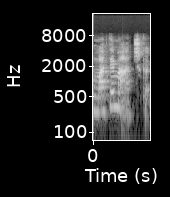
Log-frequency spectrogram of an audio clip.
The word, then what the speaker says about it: matemática: Aí a gente vai contar última sílaba, penúltima sílaba, antepenúltima sílaba, que é o ma. E o acento está aqui, a sílaba mais forte. Então, ela é uma proparoxítona, ok?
